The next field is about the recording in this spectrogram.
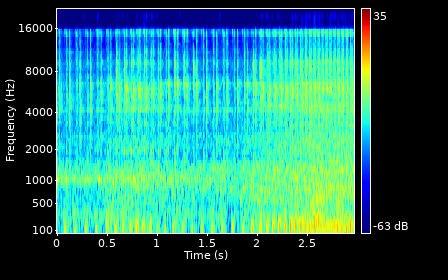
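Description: Small scooter engine with a fast, crisp tick of about three or four per second riding over the idle, typical of valve ticking.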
